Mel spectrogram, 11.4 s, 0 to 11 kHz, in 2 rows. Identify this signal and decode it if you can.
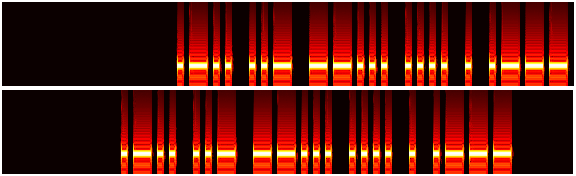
Morse code, heard as a keyed tone, about 20 wpm, 700 Hz. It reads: LU7HEJ LU7HEJ
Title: DXCC-100 Call Signs - 6 Characters - Repeated 3x - 20wpm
